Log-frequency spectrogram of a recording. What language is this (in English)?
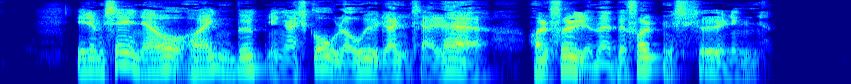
Danish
